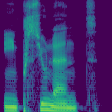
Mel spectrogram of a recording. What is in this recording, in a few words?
"impressionante", portuguese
